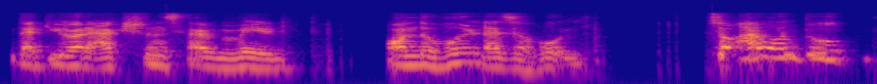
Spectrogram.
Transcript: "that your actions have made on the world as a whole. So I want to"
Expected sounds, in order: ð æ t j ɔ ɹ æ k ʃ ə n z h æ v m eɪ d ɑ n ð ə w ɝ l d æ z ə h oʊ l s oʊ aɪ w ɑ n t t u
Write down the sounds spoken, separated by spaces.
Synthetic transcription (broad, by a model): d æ t j ɔ ɹ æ k ʃ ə n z h æ v m eɪ d ɑ n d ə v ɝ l d æ z ə h oʊ l s oʊ aɪ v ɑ n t t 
